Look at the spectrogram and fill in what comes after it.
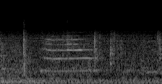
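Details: Stray cats escaping from a cat house: a short, steady meow with stacked harmonics holding an even pitch for about half a second, over a constant low hum of background noise and traffic.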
